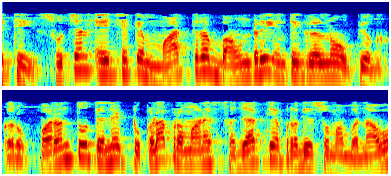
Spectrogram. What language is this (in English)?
Gujarati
